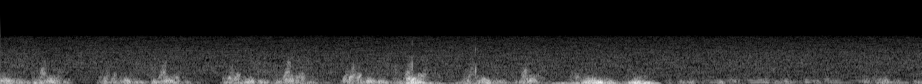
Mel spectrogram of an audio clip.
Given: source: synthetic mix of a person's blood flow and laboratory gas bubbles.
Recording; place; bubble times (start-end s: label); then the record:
Doppler ultrasound of blood flow; precordium
4.10-4.14 s: bubbles
4.73-4.77 s: bubbles
From the record:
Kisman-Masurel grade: 121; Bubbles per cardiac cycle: 1 to 2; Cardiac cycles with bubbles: 10 to 50%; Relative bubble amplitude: barely perceptible (0.100 to 0.250); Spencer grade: 2 (many but less than half of the cardiac periods contain bubble signals, singularly or in groups); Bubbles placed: anywhere in the cardiac cycle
